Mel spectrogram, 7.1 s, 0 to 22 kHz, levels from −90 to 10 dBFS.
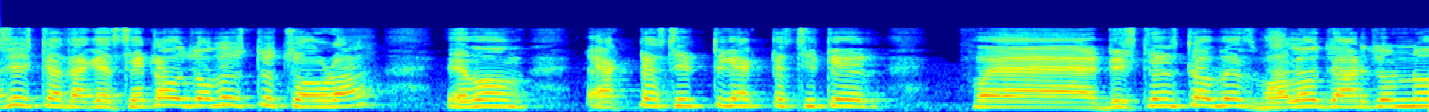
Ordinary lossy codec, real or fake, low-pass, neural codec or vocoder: none; real; none; none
